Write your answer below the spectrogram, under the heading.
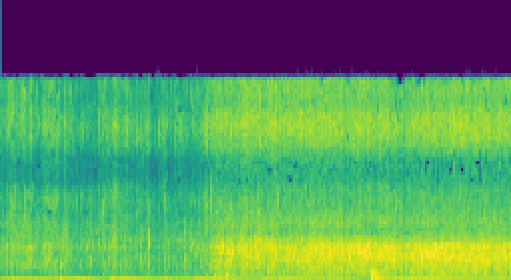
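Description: Beef pieces tipped into a hot pan of oil with green chillies and whole spices, sizzling hard from about two seconds in. Background music with a steady bass line plays throughout.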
